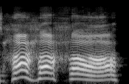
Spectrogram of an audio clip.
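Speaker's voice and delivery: jeering laugh, read out; mock troll laugh. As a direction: ham up the troll's ha ha. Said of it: "It says".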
